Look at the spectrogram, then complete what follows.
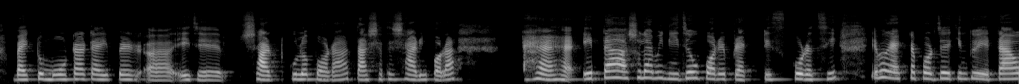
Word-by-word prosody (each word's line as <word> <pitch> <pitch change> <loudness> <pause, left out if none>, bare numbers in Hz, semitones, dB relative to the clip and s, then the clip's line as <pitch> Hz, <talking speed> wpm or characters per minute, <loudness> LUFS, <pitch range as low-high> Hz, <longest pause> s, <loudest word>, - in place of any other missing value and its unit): বা 230 - +5
একটু 225 +3 -1
মোটা 230 +2 +1
টাইপের 225 0 0 0.2
আ - - +1 0.3
এইযে 210 -2 -3 0.5
শার্ট 210 -3 +5
গুলো 235 0 +2
পরা 205 0 -1 0.2
তার 215 0 +2
সাথে 235 +1 -7
শাড়ি 220 -3 +1
পরা 210 +2 +2 0.8
হ্যাঁ, 235 -5 +4
হ্যাঁ 205 +2 +3 0.2
এটা 270 +4 +2 0.2
আসলে 305 +1 -1
আমি 290 0 -3
নিজেও 280 +4 +1
পরে 250 -2 +2
প্র্যাকটিস 220 +1 -4 0.2
করেছি। 235 0 +3 0.4
এবং 325 +2 +2
একটা 285 +1 -2
পর্যায়ে 270 0 +2
কিন্তু 265 0 -4
এটাও 255 +2 +4
235 Hz, 160 wpm, -25 LUFS, 220-260 Hz, 0.8 s, বা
